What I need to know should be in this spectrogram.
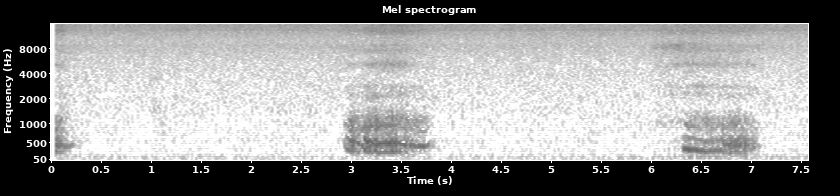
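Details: One minute of a sleeping cat snoring: slow, regular rattling snores, about one every three seconds, with quiet pauses between; ordinary snoring.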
